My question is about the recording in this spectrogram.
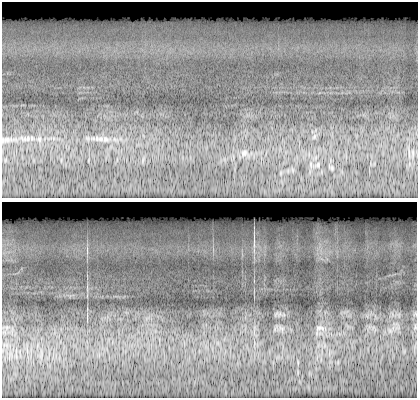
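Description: Outdoor background: a steady noise haze with indistinct distant voices and a few faint bird calls, with crows cawing near the end.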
